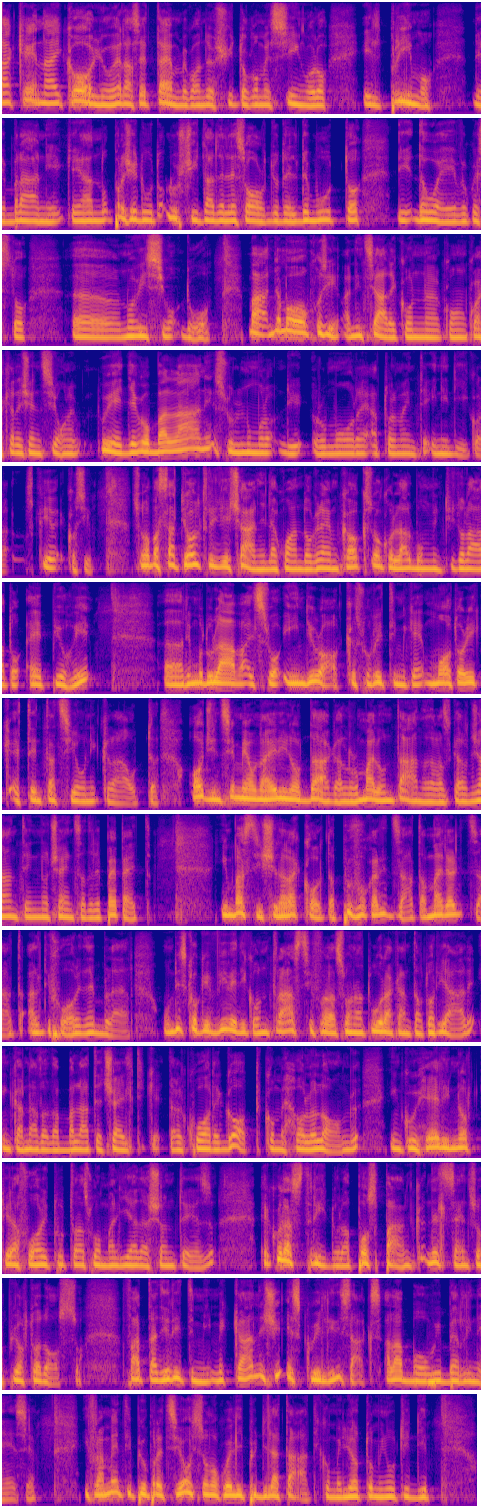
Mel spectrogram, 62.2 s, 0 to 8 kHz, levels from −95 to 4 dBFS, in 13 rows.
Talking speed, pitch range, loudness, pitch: 160 wpm, 155-195 Hz, -20 LUFS, 170 Hz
